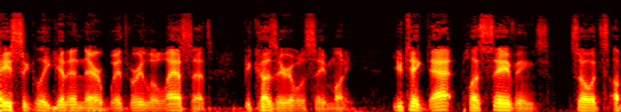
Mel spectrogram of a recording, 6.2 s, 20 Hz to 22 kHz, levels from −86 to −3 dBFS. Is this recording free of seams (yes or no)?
no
